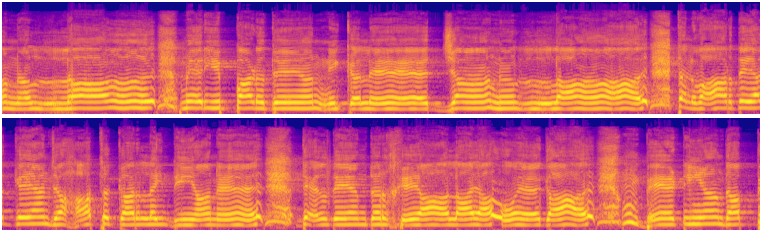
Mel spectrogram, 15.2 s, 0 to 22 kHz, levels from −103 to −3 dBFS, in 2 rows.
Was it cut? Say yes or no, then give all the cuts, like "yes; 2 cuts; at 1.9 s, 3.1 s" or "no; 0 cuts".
yes; 1 cut; at 6.7 s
